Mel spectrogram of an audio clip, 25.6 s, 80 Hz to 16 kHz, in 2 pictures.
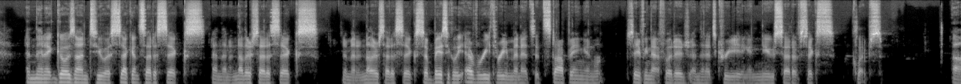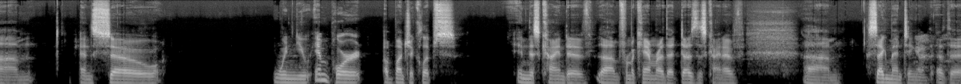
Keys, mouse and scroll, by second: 14.1 click, 16.6 ctrl+a.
